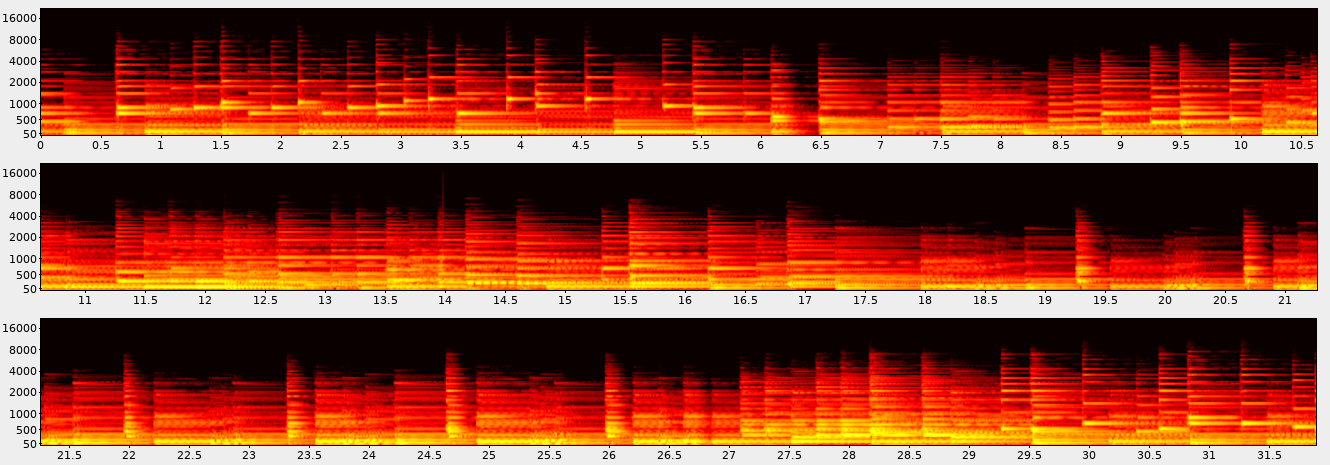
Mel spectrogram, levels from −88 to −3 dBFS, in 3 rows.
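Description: From 11.67 to 13.99 s, a doubled audio track appears. A second, full-band copy of the sound trails the original by roughly 0.4 s. It sits about 5 dB below the original. The copy has no decay or room tone, so it reads as a clean, out-of-step repeat rather than an echo. It cuts in and out abruptly at both ends. The likely cause is the audio being captured twice, once through a slower path.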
